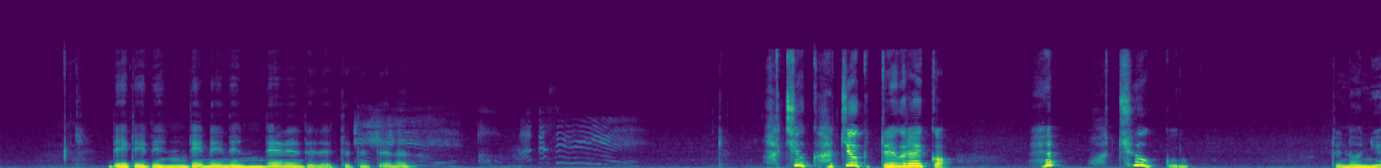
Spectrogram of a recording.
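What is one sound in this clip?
A young woman speaks softly and cheerfully close to the microphone.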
